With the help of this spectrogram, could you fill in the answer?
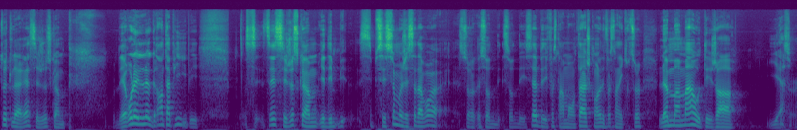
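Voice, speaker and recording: A man with a Quebec accent speaks at a medium pitch and a moderate pace, his pitch swinging very widely and his speech broken by long, frequent pauses. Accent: Québécois French. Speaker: film director. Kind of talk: casual chat.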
